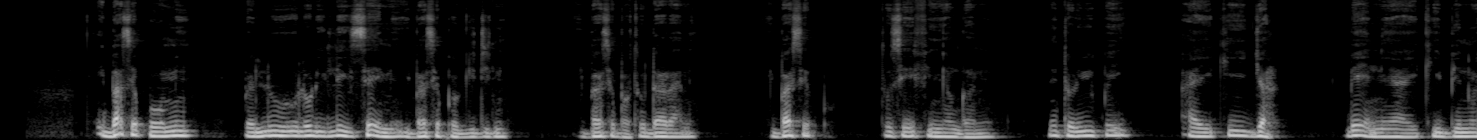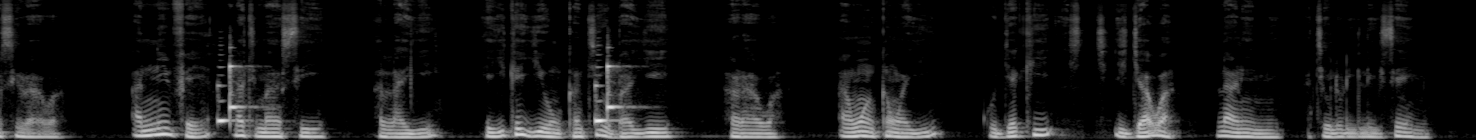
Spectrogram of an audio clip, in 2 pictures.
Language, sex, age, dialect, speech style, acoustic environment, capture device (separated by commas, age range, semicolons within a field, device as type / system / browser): Yoruba, male, 25-34, Nigeria - Ibadan, happy, nature; silence, mobile / Linux / Chrome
